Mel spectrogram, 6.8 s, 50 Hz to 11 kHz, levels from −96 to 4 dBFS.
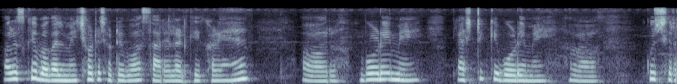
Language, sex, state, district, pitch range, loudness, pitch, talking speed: Hindi, female, Bihar, Kaimur, 195-240 Hz, -17 LUFS, 210 Hz, 175 wpm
